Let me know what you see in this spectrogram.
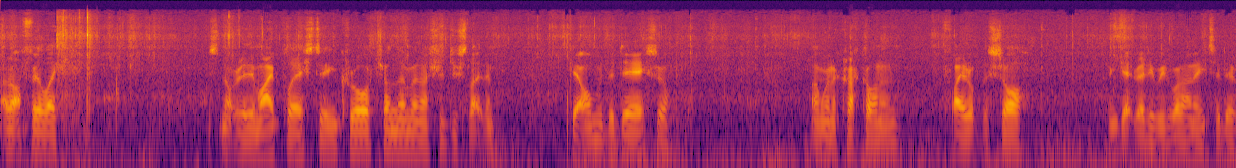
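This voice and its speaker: Quiet and fairly low in pitch, a man speaks in a monotone, flat intonation at a fairly quick pace, broken by long, frequent pauses. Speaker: bike park owner vlogger. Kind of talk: casual vlog walkthrough. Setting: outdoors in woods. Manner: halting, many fillers; talking quietly.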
